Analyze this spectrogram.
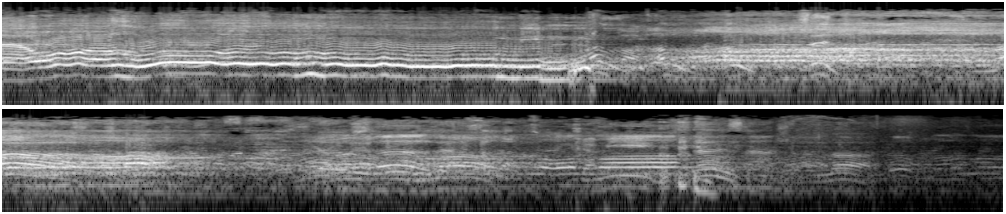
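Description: A young man chants in a melodic, drawn-out voice through a microphone.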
